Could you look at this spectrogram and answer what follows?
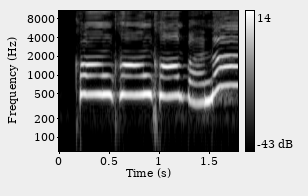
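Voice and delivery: very high, loud cutesy greeting; squeaky greeting. Acted. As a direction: squeal the catchphrase out to chat. Cutesy catchphrase greeting to chat.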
